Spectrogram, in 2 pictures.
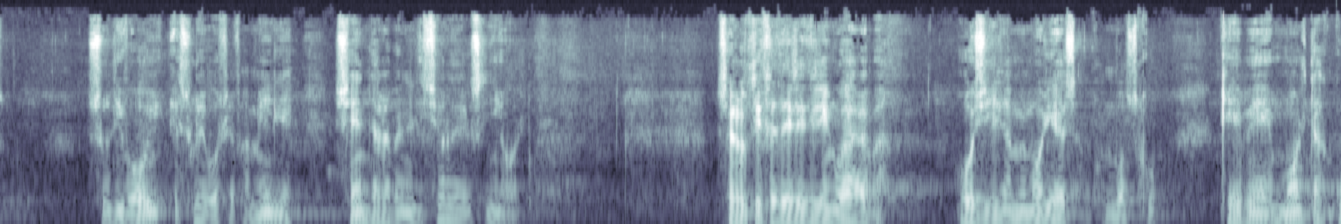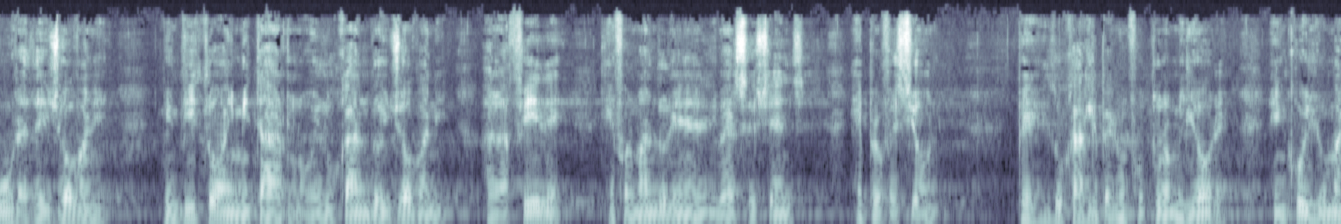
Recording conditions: live audience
